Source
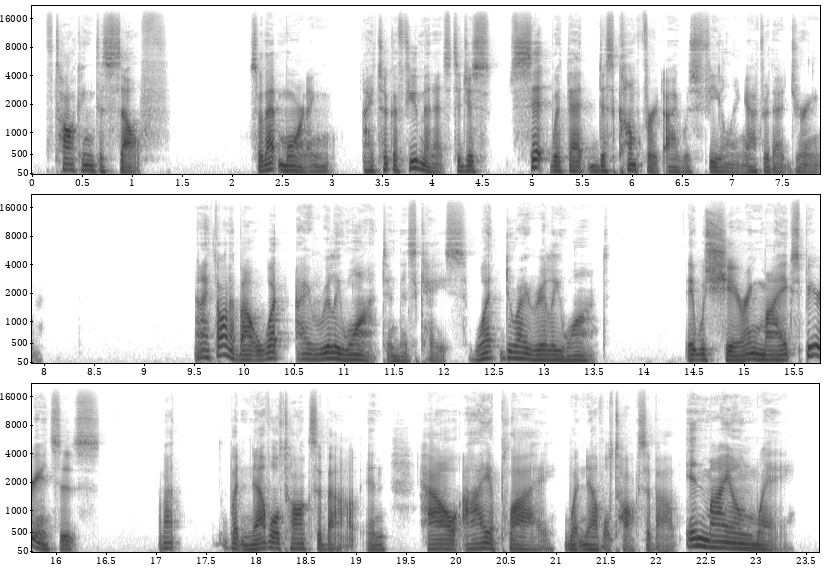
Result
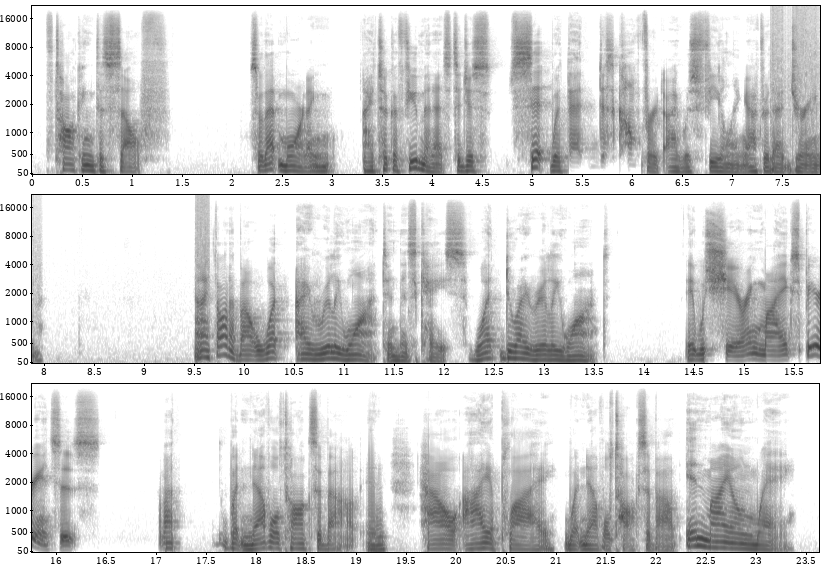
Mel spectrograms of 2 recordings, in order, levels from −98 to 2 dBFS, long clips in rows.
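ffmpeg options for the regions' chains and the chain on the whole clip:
-filter_complex "[0:a]asettb=1/sr,asplit=3[s0][s1][s2];[s0]atrim=end=5.364[s3];[s1]atrim=start=5.36:end=6.1,asetpts=PTS-STARTPTS,afade=t=in:d=0.004:c=qsin,afade=t=out:st=0.736:d=0.004:c=qsin,highpass=f=810:w=0.5412,highpass=f=810:w=1.3066,acrossover=split=1700|6100[s4][s5][s6];[s4]acompressor=threshold=0.00891:ratio=4[s7];[s5]acompressor=threshold=0.00562:ratio=4[s8];[s6]acompressor=threshold=0.00126:ratio=4[s9];[s7][s8][s9]amix=inputs=3:normalize=0[s10];[s2]atrim=start=6.096[s11];[s3][s10]acrossfade=d=0.004:c1=hsin:c2=qsin[s12];[s12][s11]acrossfade=d=0.004:c1=qsin:c2=hsin,asettb=1/sr,asplit=3[s13][s14][s15];[s13]atrim=end=7.384[s16];[s14]atrim=start=7.38:end=9.66,asetpts=PTS-STARTPTS,afade=t=in:d=0.004:c=qsin,afade=t=out:st=2.276:d=0.004:c=qsin,acontrast=90,acrusher=bits=4:mode=log:mix=0:aa=0.000001[s17];[s15]atrim=start=9.656[s18];[s16][s17]acrossfade=d=0.004:c1=hsin:c2=qsin[s19];[s19][s18]acrossfade=d=0.004:c1=qsin:c2=hsin,asettb=1/sr,asplit=3[s20][s21][s22];[s20]atrim=end=14.604[s23];[s21]atrim=start=14.6:end=17.1,asetpts=PTS-STARTPTS,afade=t=in:d=0.004:c=qsin,afade=t=out:st=2.496:d=0.004:c=qsin,highpass=360,highshelf=f=9000:g=-5[s24];[s22]atrim=start=17.096[s25];[s23][s24]acrossfade=d=0.004:c1=hsin:c2=qsin[s26];[s26][s25]acrossfade=d=0.004:c1=qsin:c2=hsin,asettb=1/sr,asplit=3[s27][s28][s29];[s27]atrim=end=19.074[s30];[s28]atrim=start=19.07:end=19.73,asetpts=PTS-STARTPTS,afade=t=in:d=0.004:c=qsin,afade=t=out:st=0.656:d=0.004:c=qsin,lowshelf=f=440:g=5,aeval=exprs='(tanh(22.4*val(0)+0.7)-tanh(0.7))/22.4':c=same[s31];[s29]atrim=start=19.726[s32];[s30][s31]acrossfade=d=0.004:c1=hsin:c2=qsin[s33];[s33][s32]acrossfade=d=0.004:c1=qsin:c2=hsin,lowshelf=f=94:g=-9,acompressor=threshold=0.0316:ratio=3,alimiter=limit=0.0631:level=0:latency=1:release=93,volume=1.41"

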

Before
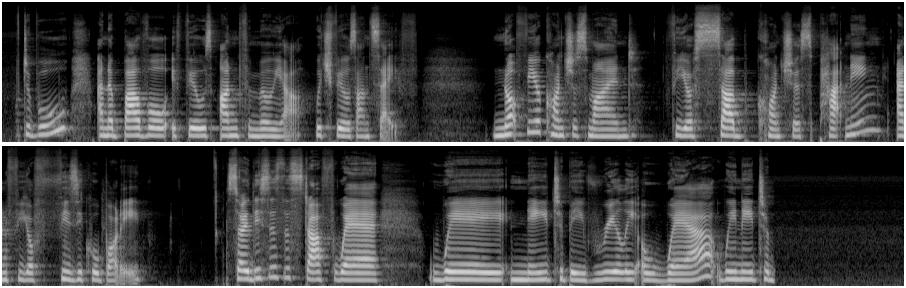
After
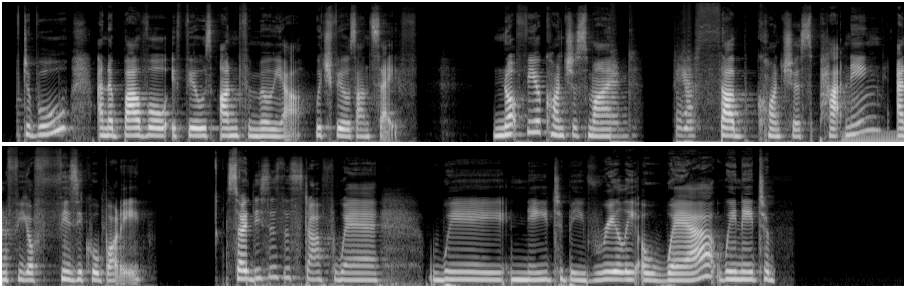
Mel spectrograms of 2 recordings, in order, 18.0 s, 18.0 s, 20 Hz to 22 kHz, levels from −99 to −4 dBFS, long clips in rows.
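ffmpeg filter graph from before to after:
-filter_complex "[0:a]asettb=1/sr,asplit=3[s0][s1][s2];[s0]atrim=end=6.094[s3];[s1]atrim=start=6.09:end=7.21,asetpts=PTS-STARTPTS,afade=t=in:d=0.004:c=qsin,afade=t=out:st=1.116:d=0.004:c=qsin,acrossover=split=260 4000:gain=0.178 1 0.0708[s4][s5][s6];[s4][s5][s6]amix=inputs=3:normalize=0,aeval=exprs='max(val(0),0)':c=same,asplit=2[s7][s8];[s8]adelay=14,volume=0.422[s9];[s7][s9]amix=inputs=2:normalize=0,atrim=end_sample=49392[s10];[s2]atrim=start=7.206[s11];[s3][s10]acrossfade=d=0.004:c1=hsin:c2=qsin[s12];[s12][s11]acrossfade=d=0.004:c1=qsin:c2=hsin,asettb=1/sr,asplit=3[s13][s14][s15];[s13]atrim=end=8.404[s16];[s14]atrim=start=8.4:end=9.05,asetpts=PTS-STARTPTS,afade=t=in:d=0.004:c=qsin,afade=t=out:st=0.646:d=0.004:c=qsin,agate=range=0.0224:threshold=0.001:ratio=3:release=100:detection=peak,equalizer=f=6700:w=1.4:g=5.5,aeval=exprs='val(0)+0.00708*(sin(2*PI*60*n/s)+sin(2*PI*2*60*n/s)/2+sin(2*PI*3*60*n/s)/3+sin(2*PI*4*60*n/s)/4+sin(2*PI*5*60*n/s)/5)':c=same[s17];[s15]atrim=start=9.046[s18];[s16][s17]acrossfade=d=0.004:c1=hsin:c2=qsin[s19];[s19][s18]acrossfade=d=0.004:c1=qsin:c2=hsin,asettb=1/sr,asplit=3[s20][s21][s22];[s20]atrim=end=11.474[s23];[s21]atrim=start=11.47:end=14.88,asetpts=PTS-STARTPTS,afade=t=in:d=0.004:c=qsin,afade=t=out:st=3.406:d=0.004:c=qsin,aemphasis=mode=reproduction:type=bsi,acrossover=split=170|3000[s24][s25][s26];[s25]acompressor=threshold=0.00794:ratio=2.5:attack=3.2:release=140:knee=2.83:detection=peak[s27];[s24][s27][s26]amix=inputs=3:normalize=0[s28];[s22]atrim=start=14.876[s29];[s23][s28]acrossfade=d=0.004:c1=hsin:c2=qsin[s30];[s30][s29]acrossfade=d=0.004:c1=qsin:c2=hsin,agate=range=0.0631:threshold=0.00126:ratio=16:detection=peak,equalizer=f=6800:t=o:w=1.4:g=-10.5,volume=1.78"

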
